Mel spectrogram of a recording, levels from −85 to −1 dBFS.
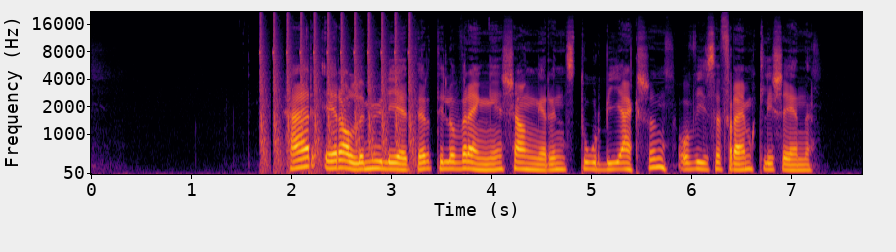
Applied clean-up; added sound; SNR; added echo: none; Gunshot, gunfire; 13 dB; none.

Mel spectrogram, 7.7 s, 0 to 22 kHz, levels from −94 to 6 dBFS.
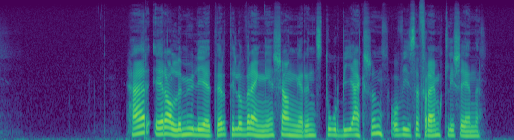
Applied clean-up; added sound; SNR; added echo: none; none; none; none.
